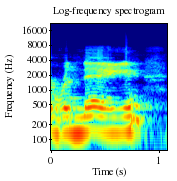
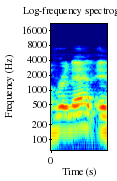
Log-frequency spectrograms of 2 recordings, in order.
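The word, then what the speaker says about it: Renet: no, it's Renette, it's Renette. You pronounce the T.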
